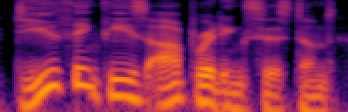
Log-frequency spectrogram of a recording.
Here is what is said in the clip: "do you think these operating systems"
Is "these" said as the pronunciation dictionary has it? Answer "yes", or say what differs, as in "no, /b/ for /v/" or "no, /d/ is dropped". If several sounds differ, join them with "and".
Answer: yes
